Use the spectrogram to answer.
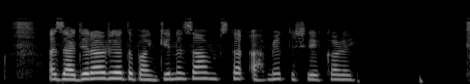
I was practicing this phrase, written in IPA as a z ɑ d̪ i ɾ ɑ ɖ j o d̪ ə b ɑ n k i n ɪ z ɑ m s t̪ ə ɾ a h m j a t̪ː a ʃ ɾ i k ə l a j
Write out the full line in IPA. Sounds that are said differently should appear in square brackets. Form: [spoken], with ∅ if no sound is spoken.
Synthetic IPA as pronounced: a z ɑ d̪ i ɾ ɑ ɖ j o d̪ ə b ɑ [ŋ] k i n ɪ z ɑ m s t̪ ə ɾ a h m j a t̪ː a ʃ ɾ i k ə [ɽ] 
